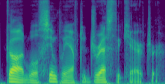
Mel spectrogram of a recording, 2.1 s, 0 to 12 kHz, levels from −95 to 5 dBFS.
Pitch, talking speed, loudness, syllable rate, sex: 90 Hz, 230 wpm, -18 LUFS, 5.9 syllables/s, male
